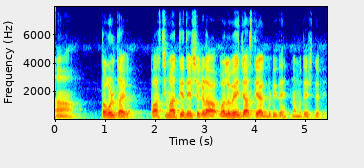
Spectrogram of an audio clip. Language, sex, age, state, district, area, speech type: Kannada, male, 60+, Karnataka, Chitradurga, rural, spontaneous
